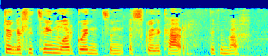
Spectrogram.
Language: Welsh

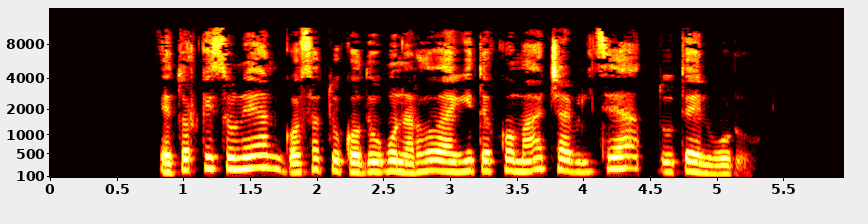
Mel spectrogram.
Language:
Basque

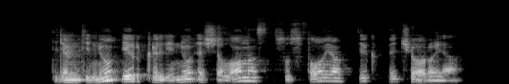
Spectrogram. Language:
Lithuanian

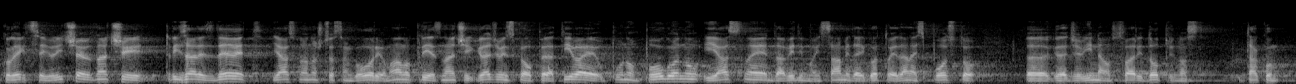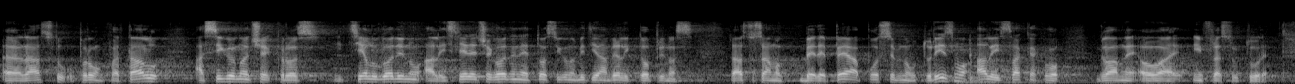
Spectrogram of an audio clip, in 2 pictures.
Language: Croatian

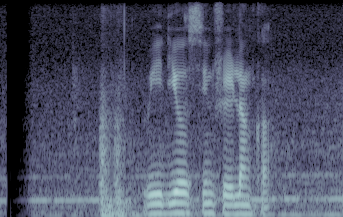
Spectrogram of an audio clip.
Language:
Sinhala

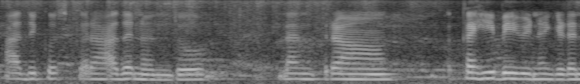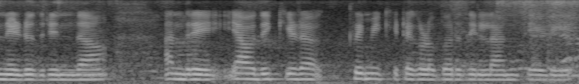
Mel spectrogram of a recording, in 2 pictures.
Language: Kannada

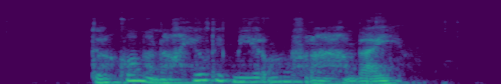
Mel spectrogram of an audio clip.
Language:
Western Frisian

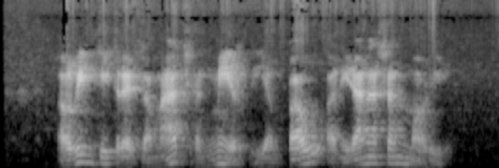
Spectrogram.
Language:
Catalan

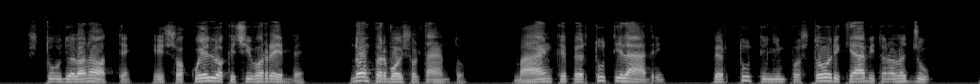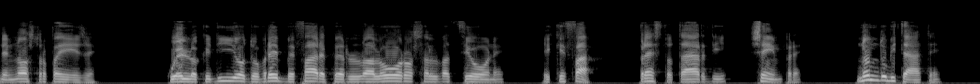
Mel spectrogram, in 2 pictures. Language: Italian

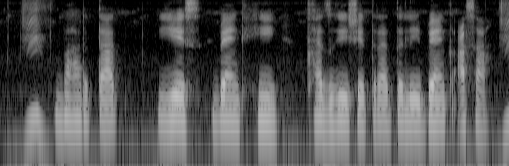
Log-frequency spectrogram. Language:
Marathi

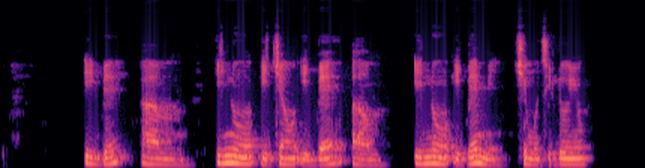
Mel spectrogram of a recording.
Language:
Yoruba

